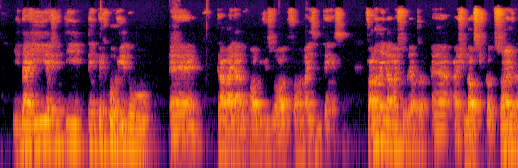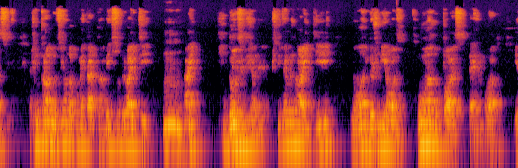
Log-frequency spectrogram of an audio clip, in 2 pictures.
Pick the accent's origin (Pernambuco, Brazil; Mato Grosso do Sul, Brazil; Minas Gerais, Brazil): Pernambuco, Brazil; como pernambucano, que trabalha com audiovisual aqui no estado de Pernambuco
